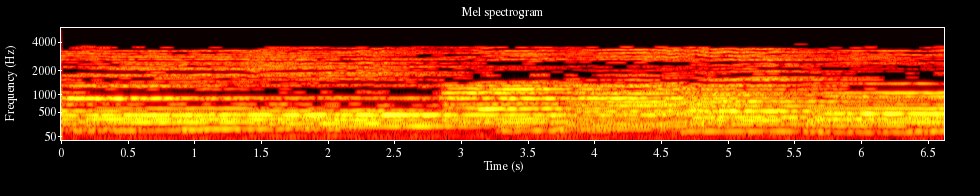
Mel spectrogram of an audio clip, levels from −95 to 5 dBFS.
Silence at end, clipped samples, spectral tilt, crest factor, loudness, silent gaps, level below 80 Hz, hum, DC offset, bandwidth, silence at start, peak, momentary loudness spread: 0 s; under 0.1%; -9.5 dB/octave; 12 dB; -19 LUFS; none; -56 dBFS; none; under 0.1%; 3.8 kHz; 0 s; -6 dBFS; 4 LU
